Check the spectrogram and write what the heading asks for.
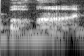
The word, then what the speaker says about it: Balmain: tags, make sure it's not, it could be Balmain or Balmain if you're fancy, which is how they pronounce it, but I am not.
